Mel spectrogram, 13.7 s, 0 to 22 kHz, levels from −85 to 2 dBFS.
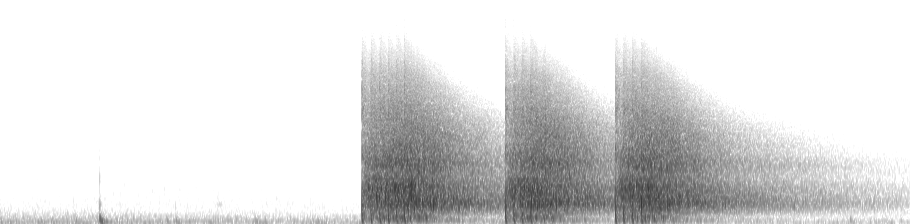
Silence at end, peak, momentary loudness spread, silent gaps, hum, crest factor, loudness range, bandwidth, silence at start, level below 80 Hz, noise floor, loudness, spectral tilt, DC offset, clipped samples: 1.7 s; -4 dBFS; 19 LU; none; none; 24 dB; 11 LU; 10.5 kHz; 1.5 s; -48 dBFS; -65 dBFS; -23 LUFS; -6.5 dB/octave; under 0.1%; under 0.1%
